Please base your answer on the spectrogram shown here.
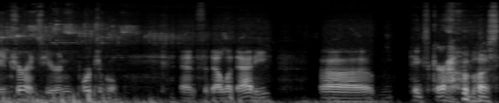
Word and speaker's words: Fidelidade: It's spelt exactly like it sounds, but instead of daddy, it's DADE. Fidelidade.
